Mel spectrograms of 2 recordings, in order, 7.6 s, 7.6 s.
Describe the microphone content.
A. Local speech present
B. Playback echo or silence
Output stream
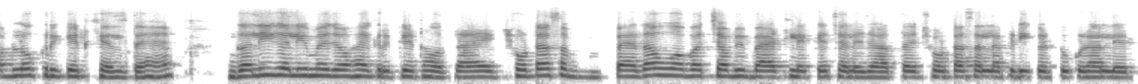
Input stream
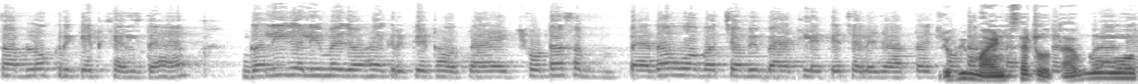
A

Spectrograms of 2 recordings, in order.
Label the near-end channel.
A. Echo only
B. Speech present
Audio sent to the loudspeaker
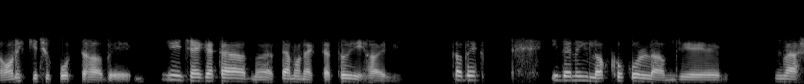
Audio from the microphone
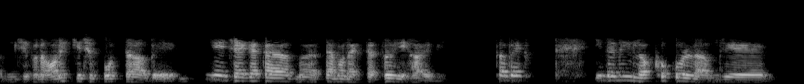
A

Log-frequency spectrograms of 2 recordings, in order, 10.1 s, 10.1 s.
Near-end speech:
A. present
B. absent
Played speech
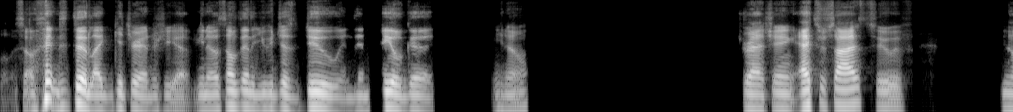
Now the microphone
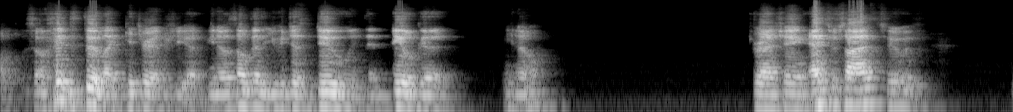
B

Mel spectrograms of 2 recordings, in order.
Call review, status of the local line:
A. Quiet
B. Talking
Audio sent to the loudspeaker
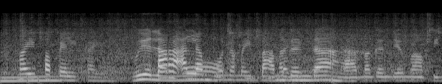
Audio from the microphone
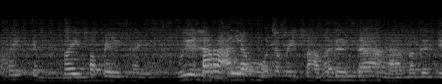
A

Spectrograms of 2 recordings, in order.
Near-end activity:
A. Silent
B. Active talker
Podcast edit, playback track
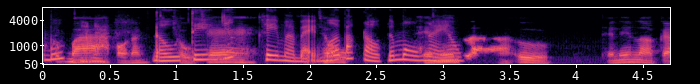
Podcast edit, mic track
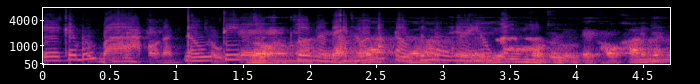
B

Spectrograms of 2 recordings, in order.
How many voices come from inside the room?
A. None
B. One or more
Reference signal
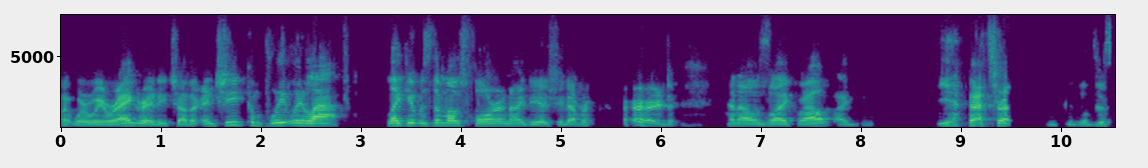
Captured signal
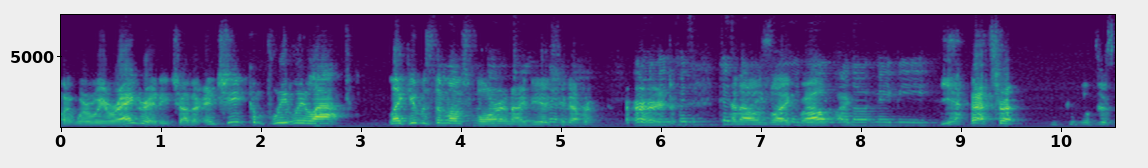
B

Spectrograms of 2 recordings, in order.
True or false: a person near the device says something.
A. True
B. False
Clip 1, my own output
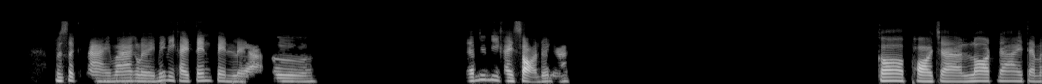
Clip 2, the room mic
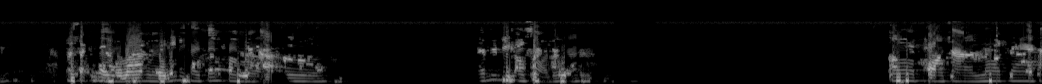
B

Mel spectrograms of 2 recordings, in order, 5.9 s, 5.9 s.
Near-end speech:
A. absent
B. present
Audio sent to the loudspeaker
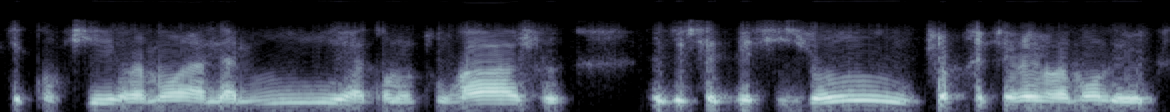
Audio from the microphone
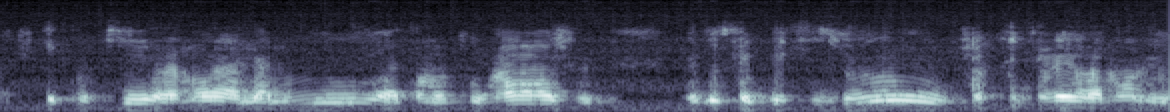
A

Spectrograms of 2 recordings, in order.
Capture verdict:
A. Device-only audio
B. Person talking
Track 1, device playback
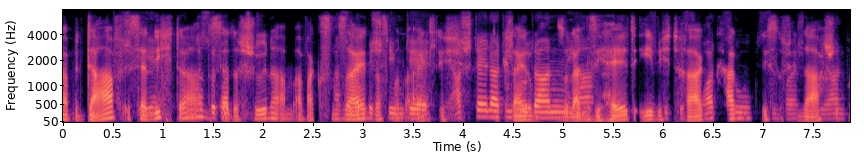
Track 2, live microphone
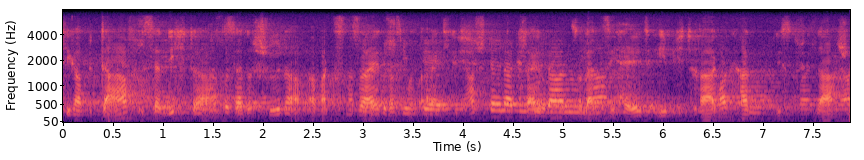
A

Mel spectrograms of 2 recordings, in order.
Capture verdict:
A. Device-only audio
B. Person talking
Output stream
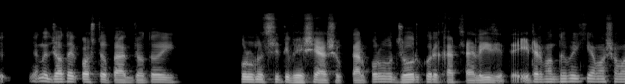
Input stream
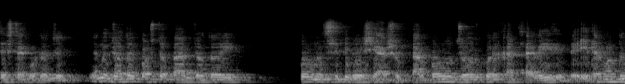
A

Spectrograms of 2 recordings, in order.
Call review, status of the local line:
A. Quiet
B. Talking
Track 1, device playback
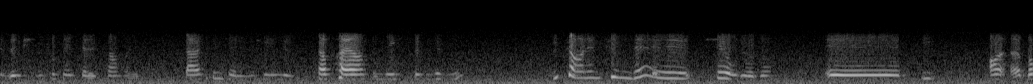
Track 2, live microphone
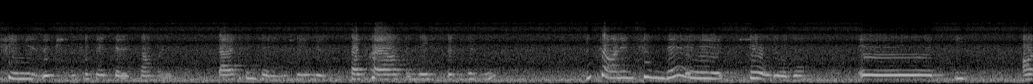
A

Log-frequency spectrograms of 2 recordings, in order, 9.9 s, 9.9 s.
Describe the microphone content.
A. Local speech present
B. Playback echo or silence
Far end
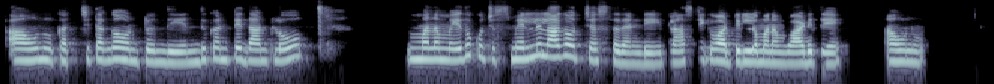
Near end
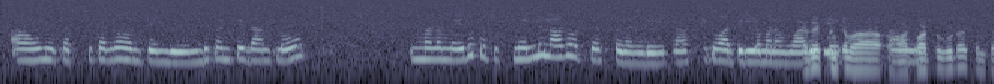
A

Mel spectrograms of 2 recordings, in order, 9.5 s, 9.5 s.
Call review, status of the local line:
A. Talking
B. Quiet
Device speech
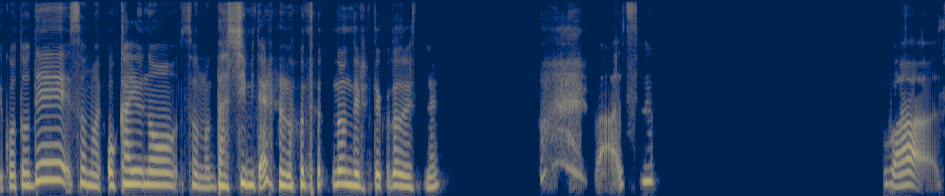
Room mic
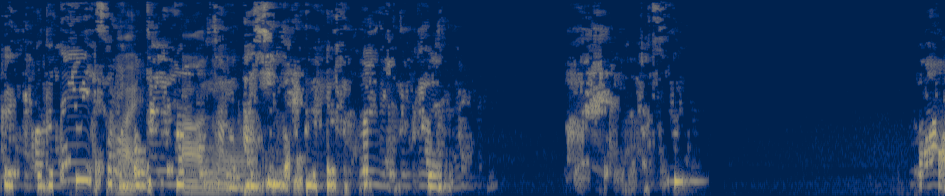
A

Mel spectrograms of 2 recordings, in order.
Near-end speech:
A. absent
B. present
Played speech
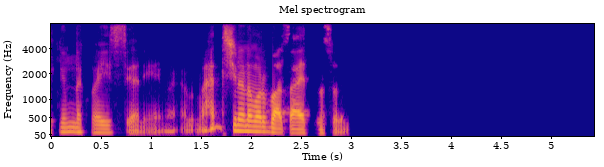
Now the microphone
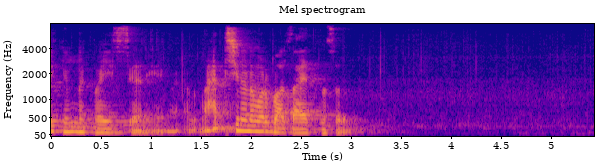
A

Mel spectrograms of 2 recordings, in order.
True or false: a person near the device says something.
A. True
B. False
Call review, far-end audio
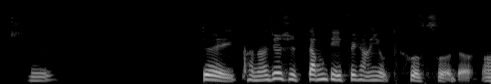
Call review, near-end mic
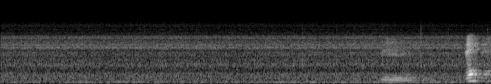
A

